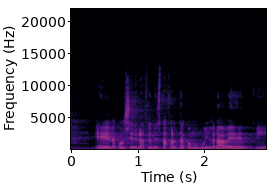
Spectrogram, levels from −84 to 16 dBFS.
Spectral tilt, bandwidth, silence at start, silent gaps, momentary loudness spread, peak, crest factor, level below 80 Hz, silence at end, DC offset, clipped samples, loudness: -4 dB/octave; 15 kHz; 0 s; none; 6 LU; -22 dBFS; 20 dB; -60 dBFS; 0 s; under 0.1%; under 0.1%; -41 LUFS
